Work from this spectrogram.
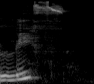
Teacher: When the letter L, and again I'm doing a real exaggerated front of the mouth L there, when the letter L happens before a vowel or in between two vowels, which also is before a vowel, it's pronounced at the front of the mouth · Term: clear and dark L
